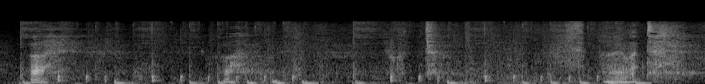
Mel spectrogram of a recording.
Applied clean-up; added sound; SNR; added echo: none; Drum kit; 4 dB; none.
